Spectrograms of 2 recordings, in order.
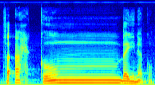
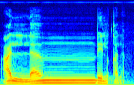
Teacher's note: تو احکموا بینکم میم ہے با ہے، میم کے بعد با آ گئی، اور دوسری شرط میم متحرک کے بعد ہے کومو، شرط پوری ہوگی تو ہم اس میم کو ساکن کر کے اخفاء شفوی کریں گے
